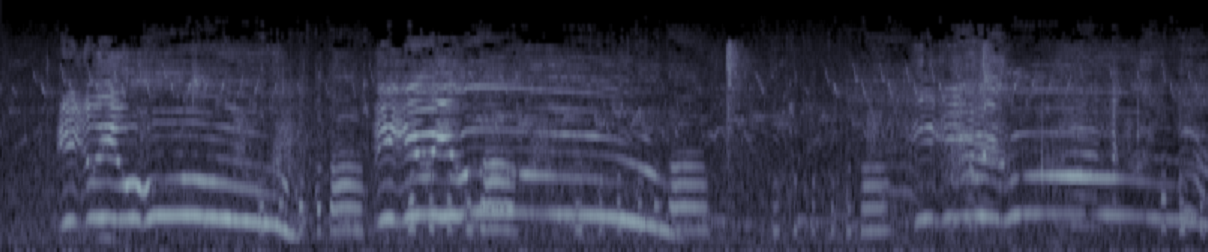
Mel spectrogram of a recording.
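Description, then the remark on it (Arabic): A rooster crows loudly three times in a row, each call a long, drawn-out cry that rises and then falls, with short gaps between them and a faint background hum. “لماذا يصيح الديك هكذا بأعلى صوته؟”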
